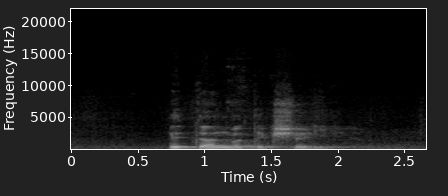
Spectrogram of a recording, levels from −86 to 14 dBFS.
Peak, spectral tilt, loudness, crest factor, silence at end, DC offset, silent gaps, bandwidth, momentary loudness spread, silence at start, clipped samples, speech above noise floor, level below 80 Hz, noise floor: -10 dBFS; -5.5 dB/octave; -29 LUFS; 20 dB; 0.55 s; under 0.1%; none; 12.5 kHz; 15 LU; 0.75 s; under 0.1%; 31 dB; -70 dBFS; -59 dBFS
